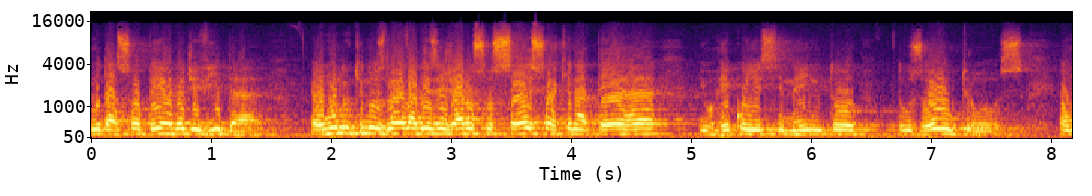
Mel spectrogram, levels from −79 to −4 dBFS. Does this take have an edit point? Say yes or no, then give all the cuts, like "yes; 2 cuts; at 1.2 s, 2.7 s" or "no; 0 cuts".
no; 0 cuts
